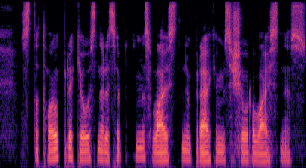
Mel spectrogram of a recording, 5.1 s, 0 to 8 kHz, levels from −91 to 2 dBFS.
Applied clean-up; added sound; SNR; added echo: none; none; none; none.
